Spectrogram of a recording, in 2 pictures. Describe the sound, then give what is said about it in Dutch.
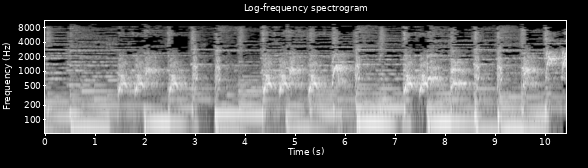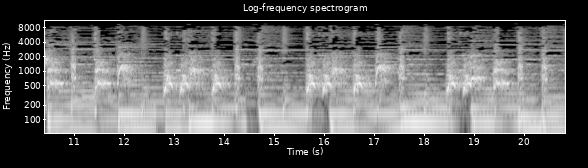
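A record plays Happy Birthday performed by little dogs, with barks and yips forming the tune over a steady backing of music. The rhythmic barking phrases repeat at an even volume throughout, with no talk. “we gaan nog een plaatje wegdraaien voor hem. Happy birthday to you.”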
